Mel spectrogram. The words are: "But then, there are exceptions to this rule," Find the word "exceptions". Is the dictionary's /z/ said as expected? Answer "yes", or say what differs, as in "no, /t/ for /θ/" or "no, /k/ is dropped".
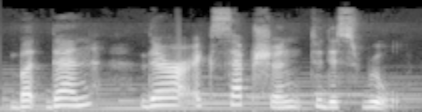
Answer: no, /z/ is dropped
